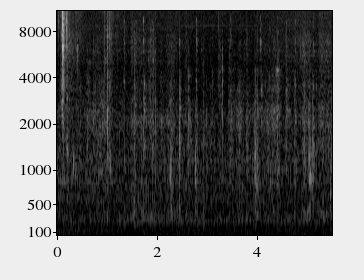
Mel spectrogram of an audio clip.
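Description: Faint close-up chewing of soft chocolate cream cake: scattered small wet mouth clicks and smacks, with one sharper click just at the start.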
